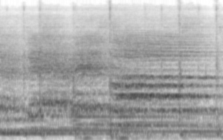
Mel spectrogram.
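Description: Choir singing held chords with instrumental and drum accompaniment, with a loud drum hit right at the start.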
